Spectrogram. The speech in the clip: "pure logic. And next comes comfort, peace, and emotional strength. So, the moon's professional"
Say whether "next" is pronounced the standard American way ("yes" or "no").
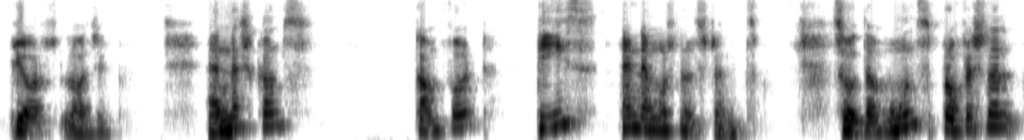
no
